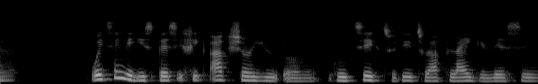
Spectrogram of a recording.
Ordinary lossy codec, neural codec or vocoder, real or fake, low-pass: none; codec, 16 kHz, about 1 kbps, DyCAST, with the encoder's durations; fake; none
